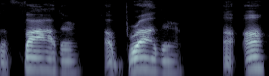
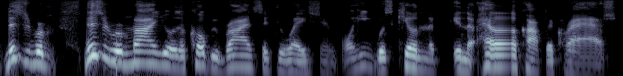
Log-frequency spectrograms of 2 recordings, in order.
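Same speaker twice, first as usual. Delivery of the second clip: ordinary delivery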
